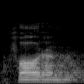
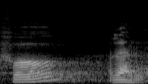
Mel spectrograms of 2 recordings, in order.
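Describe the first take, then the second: First: Said in the usual way. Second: Drawn out slowly. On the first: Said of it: "फौरन, (drawn out on repeat)". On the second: Shown as a demonstration. Teacher to students, dictating the word very slowly. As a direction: stretch फौरन out syllable by syllable, very slowly.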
